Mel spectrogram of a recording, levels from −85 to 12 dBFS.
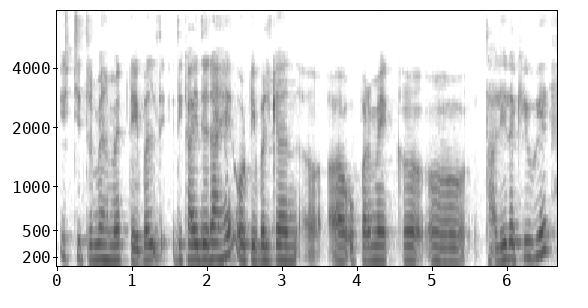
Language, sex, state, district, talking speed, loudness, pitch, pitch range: Hindi, male, Jharkhand, Sahebganj, 180 wpm, -26 LUFS, 170 Hz, 160-180 Hz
